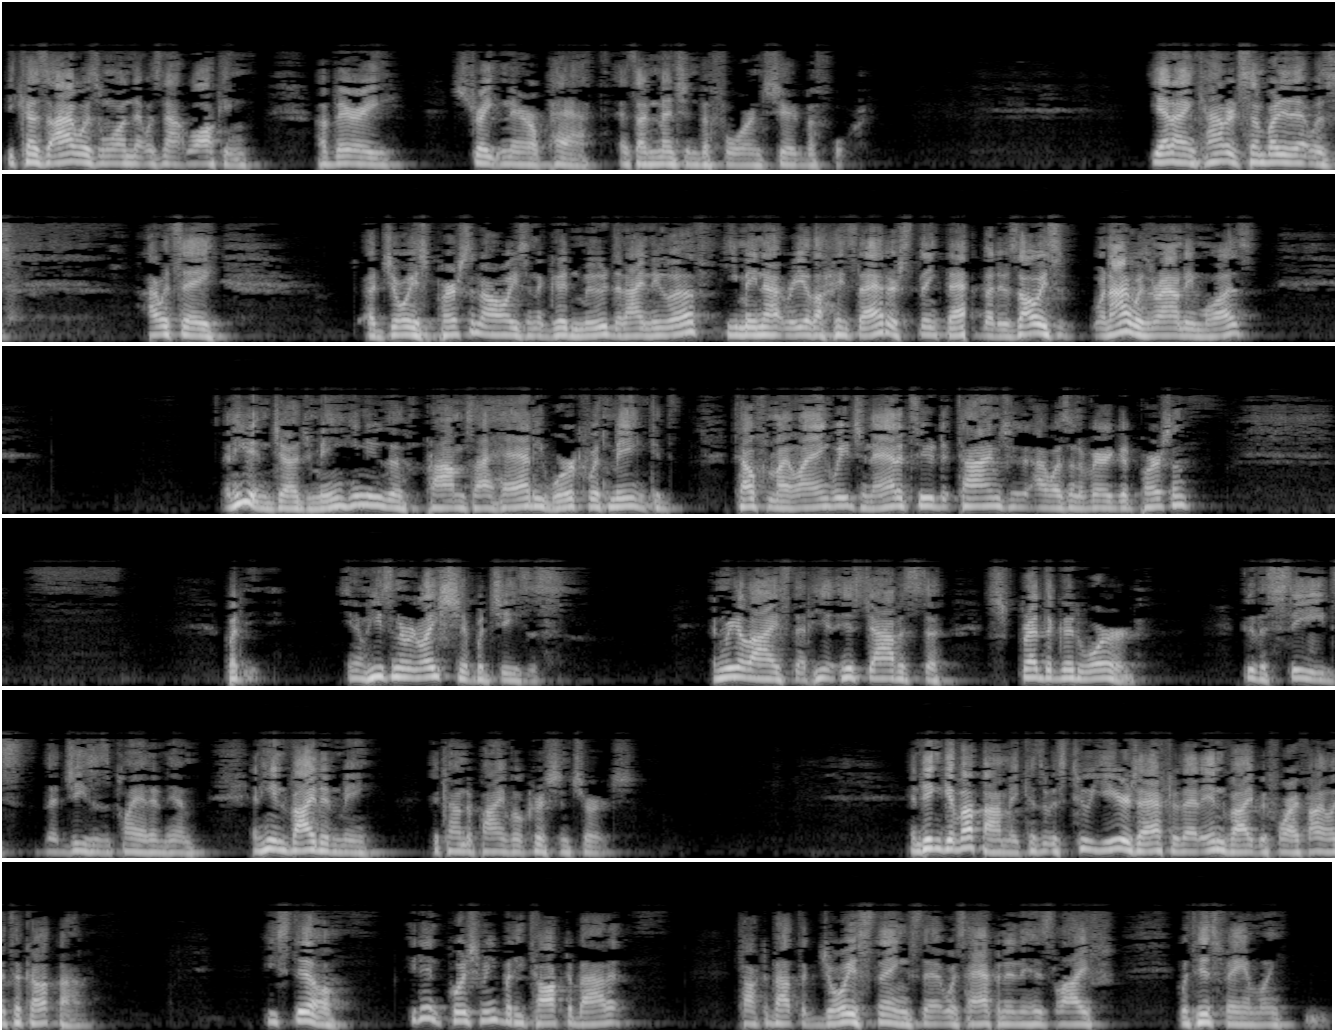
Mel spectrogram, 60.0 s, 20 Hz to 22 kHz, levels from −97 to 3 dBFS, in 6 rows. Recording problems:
garbled, watery; badly; nothing above 7.5 kHz

